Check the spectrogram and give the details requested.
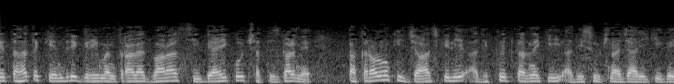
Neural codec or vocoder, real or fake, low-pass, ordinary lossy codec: none; real; 7.2 kHz; none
